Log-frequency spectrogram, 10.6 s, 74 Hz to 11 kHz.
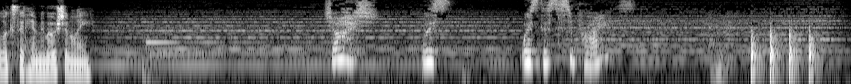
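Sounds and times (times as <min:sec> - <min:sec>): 
speech: 0:00.0 - 0:01.3, 0:04.1 - 0:05.6, 0:06.5 - 0:07.9
firm knocking on a door: 0:09.3 - 0:10.5.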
